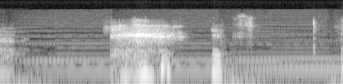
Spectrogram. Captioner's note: laughs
